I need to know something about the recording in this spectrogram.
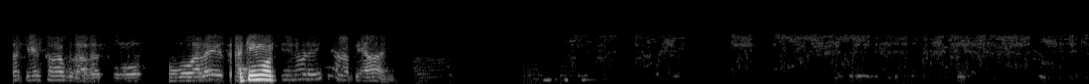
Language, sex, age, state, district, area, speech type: Dogri, male, 30-45, Jammu and Kashmir, Reasi, rural, conversation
